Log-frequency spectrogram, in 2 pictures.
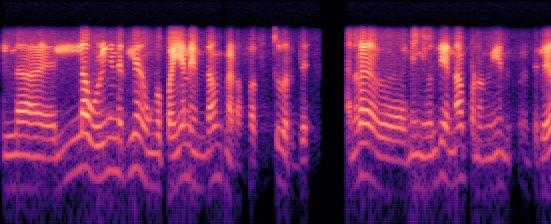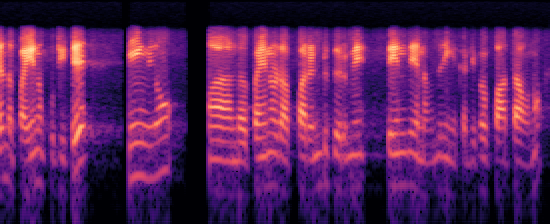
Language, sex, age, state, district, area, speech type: Tamil, female, 45-60, Tamil Nadu, Thanjavur, rural, conversation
